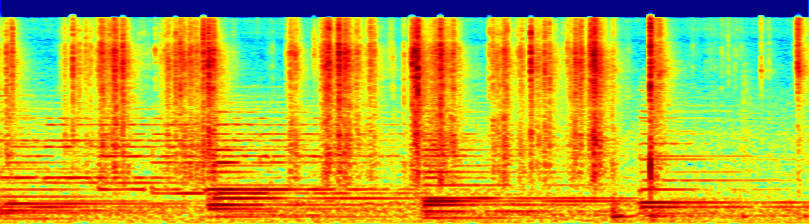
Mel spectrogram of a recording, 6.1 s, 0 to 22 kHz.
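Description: Quick, irregular plastic clacking of a DaYan TengYun V2 M magnetic 3x3 speedcube being turned fast in a solve, set at its lowest tension (1) and elasticity (0). Background music with held chords plays under it.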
